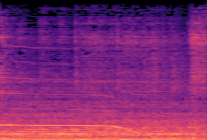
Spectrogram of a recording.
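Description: Live country-rock band playing in an arena with acoustic and electric guitars and drums. One high note is held for about a second and then slides down.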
